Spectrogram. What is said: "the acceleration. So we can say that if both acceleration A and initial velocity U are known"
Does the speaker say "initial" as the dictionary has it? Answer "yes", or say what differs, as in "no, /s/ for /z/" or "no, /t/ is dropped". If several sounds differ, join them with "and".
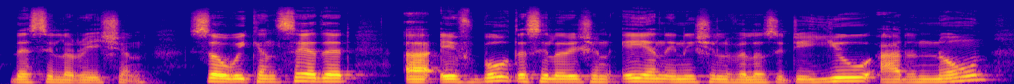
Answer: yes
